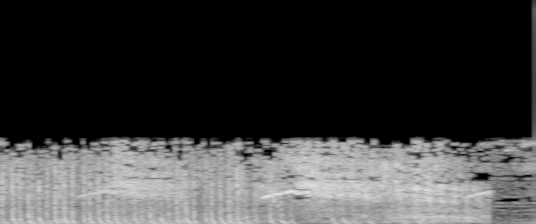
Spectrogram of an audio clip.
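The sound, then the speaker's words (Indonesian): Horses neigh loudly while their hooves clip-clop in a fast, steady beat as riders head away from a village border. The drumming hoofbeats run continuously, with whinnies rising above them, then cut off sharply near the end. “Mereka terus berkuda semakin jauh meninggalkan perbatasan desa Pasuruhan Satu.”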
